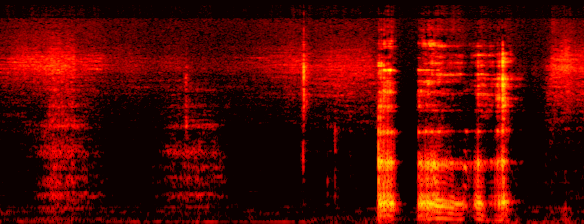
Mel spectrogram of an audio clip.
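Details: Faint breathing, then a run of loud belches in quick succession, standing after drinking more Sprite; adult reports feeling very full and tight; belching.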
